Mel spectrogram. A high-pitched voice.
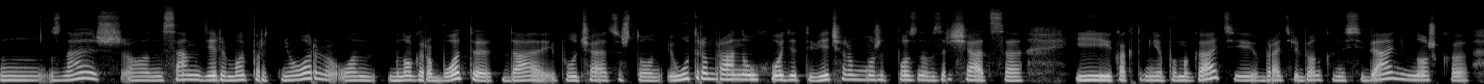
Yes: high, 195 Hz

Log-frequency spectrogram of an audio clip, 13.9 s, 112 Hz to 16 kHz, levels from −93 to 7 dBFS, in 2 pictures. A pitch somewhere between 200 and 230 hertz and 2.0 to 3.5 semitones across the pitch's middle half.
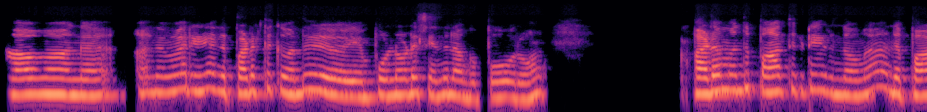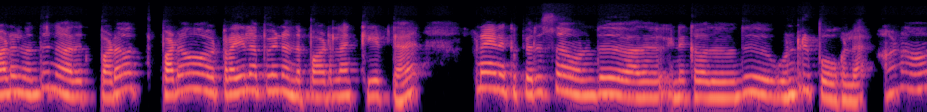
No: very high, 250 Hz; average, 3.2 semitones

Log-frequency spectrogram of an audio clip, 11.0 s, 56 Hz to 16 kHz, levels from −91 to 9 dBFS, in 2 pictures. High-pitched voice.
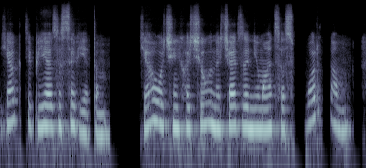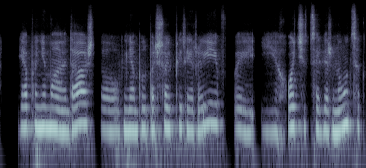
Yes: high, 215 Hz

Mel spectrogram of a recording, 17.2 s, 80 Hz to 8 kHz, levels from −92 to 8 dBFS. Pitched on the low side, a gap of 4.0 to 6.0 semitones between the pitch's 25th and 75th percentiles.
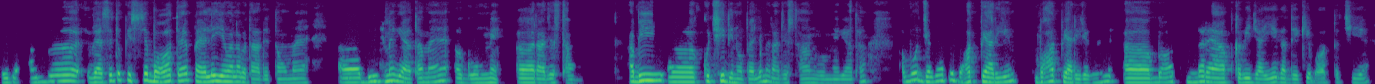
No: medium, 155 Hz; average, 4.7 semitones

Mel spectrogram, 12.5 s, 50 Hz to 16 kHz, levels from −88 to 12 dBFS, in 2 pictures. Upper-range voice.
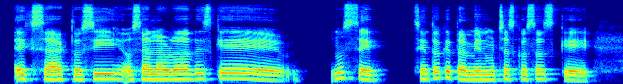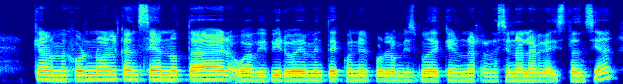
No: medium, 180 Hz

